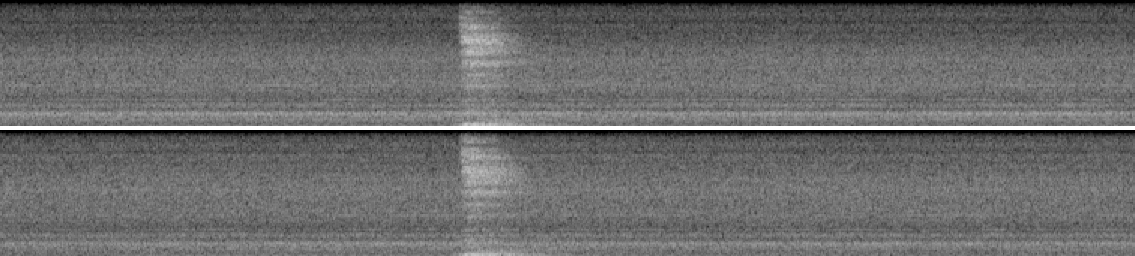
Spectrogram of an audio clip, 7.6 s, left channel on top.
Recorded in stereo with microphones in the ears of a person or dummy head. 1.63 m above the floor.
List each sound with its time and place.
3.0 s breathing: 15° left (ahead or behind), 10 m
